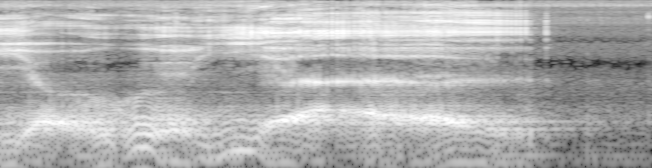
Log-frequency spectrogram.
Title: barulho estranho na piá do meu banheiro 👽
